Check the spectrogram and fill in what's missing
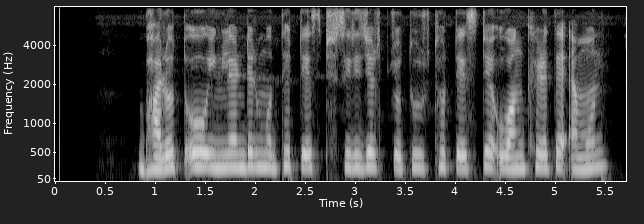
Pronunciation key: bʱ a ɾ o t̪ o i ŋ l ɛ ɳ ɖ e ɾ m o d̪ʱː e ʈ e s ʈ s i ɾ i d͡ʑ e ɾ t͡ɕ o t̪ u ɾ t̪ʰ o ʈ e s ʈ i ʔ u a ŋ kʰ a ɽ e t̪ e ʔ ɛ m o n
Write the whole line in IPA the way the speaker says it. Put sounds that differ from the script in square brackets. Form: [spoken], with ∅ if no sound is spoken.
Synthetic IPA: bʱ a ɾ o t̪ o i ŋ l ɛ ɳ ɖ e ɾ m o d̪ʱː e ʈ e s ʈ s i ɾ i d͡ʑ e ɾ t͡ɕ o t̪ u ɾ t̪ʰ o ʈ e s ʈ [e] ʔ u a ŋ kʰ [e] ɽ e t̪ e ʔ ɛ m o n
